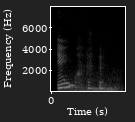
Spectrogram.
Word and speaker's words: ewe: अगर हमारे सामने शब्द आया EWE, बताओ क्या उच्चारण करोगे, यू हाँ, इसका साउंड होता है बच्चे यू, यू, और जब इसका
